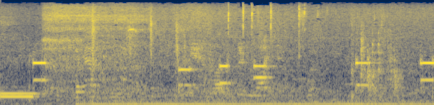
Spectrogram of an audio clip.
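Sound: telephone dialing tones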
